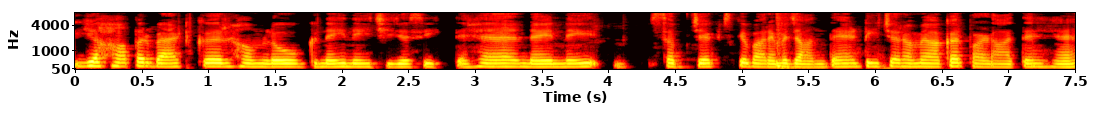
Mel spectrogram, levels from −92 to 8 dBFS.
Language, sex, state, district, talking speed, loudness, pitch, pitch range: Hindi, female, Uttarakhand, Uttarkashi, 175 wpm, -18 LUFS, 170 Hz, 165-180 Hz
